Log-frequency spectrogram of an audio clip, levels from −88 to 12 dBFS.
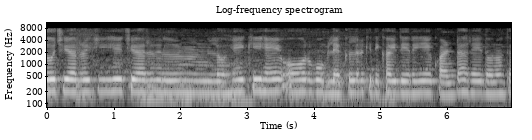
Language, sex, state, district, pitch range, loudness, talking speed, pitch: Hindi, female, Haryana, Charkhi Dadri, 185-200 Hz, -16 LUFS, 170 wpm, 195 Hz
